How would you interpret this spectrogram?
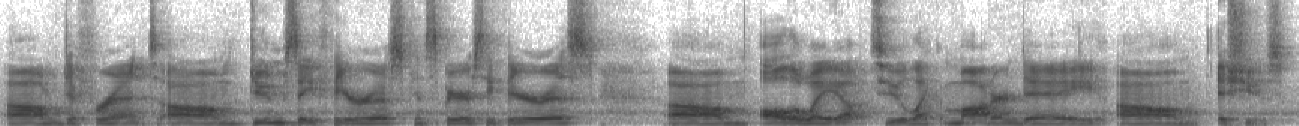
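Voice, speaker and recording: A man's voice: sits low, fairly even intonation, takes it slowly, bright, forceful tone. An American man giving a casual, informal and opinionated book review as a video host. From United States. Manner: informal, opinionated, mild swearing. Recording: roomy echo, faint background noise.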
